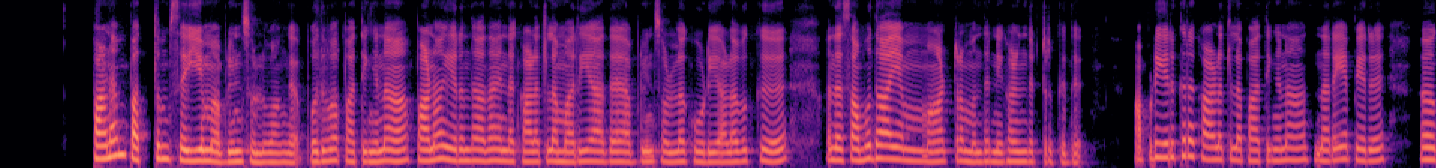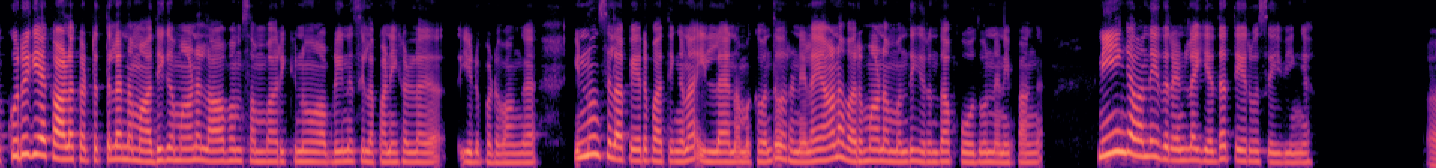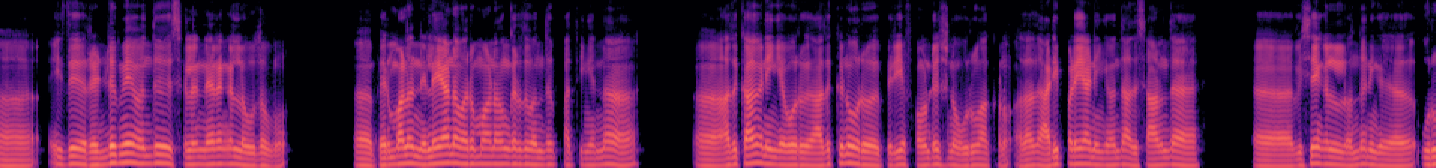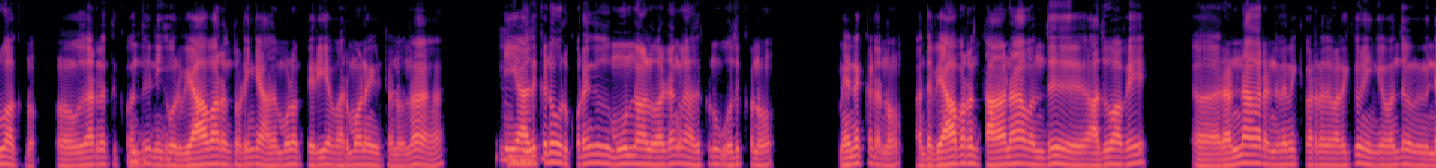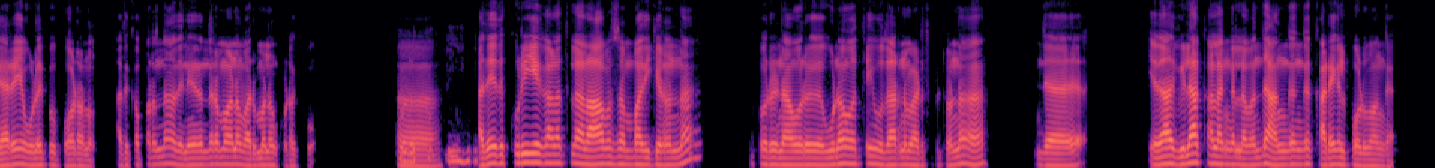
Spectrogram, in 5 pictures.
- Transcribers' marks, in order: tapping; other background noise; in English: "ஃபவுண்டேஷன"; "குடுக்கும்" said as "குடக்கும்"
- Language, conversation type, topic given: Tamil, podcast, பணம் சம்பாதிப்பதில் குறுகிய கால இலாபத்தையும் நீண்டகால நிலையான வருமானத்தையும் நீங்கள் எப்படி தேர்வு செய்கிறீர்கள்?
